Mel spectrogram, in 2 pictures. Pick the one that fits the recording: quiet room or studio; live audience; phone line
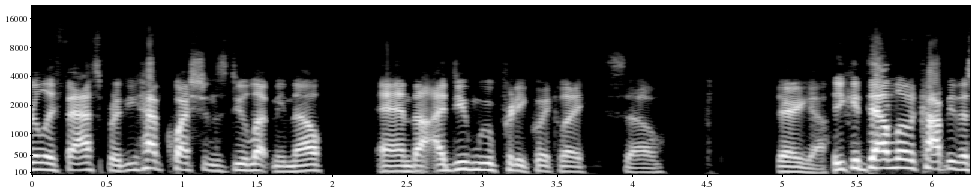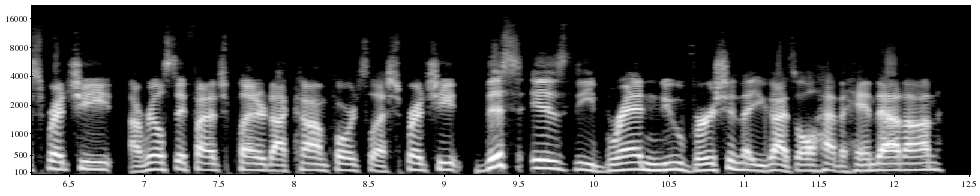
live audience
